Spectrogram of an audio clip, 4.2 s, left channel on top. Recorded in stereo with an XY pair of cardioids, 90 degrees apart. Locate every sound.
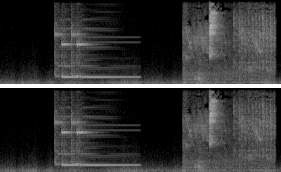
0.8 s a doorbell: straight ahead
2.7 s a bird: 15° left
